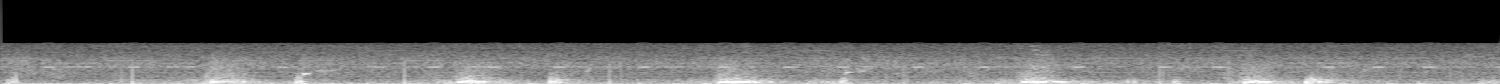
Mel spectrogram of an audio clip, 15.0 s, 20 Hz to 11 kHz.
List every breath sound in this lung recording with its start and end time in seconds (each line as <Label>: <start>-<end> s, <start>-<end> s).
Inhalation: 1.88-2.75 s, 4.35-5.22 s, 7.09-7.96 s, 10.13-10.90 s, 12.33-12.98 s
Exhalation: 13.04-13.68 s
Wheeze: 2.87-3.19 s, 5.41-5.77 s, 8.30-8.61 s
